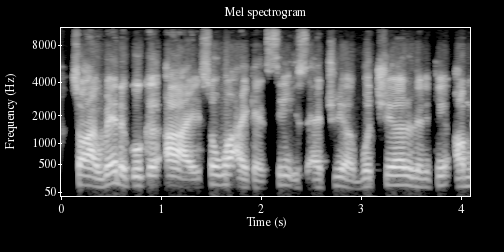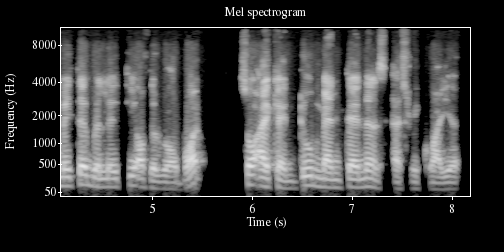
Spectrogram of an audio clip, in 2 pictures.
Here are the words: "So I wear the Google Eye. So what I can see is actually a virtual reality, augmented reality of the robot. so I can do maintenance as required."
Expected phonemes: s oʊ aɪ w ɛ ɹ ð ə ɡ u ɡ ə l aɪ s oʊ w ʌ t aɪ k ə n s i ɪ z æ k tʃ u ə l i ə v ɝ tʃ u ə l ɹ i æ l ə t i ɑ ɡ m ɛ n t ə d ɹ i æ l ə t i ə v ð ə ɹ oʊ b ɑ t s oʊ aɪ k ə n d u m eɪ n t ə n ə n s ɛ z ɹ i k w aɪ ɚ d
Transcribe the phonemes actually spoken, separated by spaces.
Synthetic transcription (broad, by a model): s oʊ aɪ w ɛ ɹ ə ɡ u ɡ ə l aɪ s oʊ w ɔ t aɪ k ə n s i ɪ s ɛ k tʃ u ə l i ə w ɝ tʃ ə ɹ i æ l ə t i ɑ m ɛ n t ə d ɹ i l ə t i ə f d ə ɹ oʊ b ɑ t s oʊ aɪ k ə n d u m eɪ n t ə n ə n s ɛ s ɹ i k w aɪ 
